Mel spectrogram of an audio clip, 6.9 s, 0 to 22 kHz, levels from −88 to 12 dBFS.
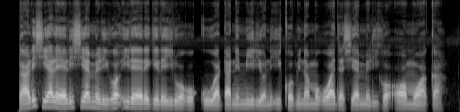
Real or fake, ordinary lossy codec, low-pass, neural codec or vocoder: real; none; none; none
